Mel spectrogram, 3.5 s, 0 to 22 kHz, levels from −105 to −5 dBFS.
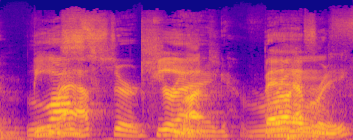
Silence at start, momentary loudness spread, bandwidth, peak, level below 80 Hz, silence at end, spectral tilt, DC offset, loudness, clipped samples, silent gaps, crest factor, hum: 0 s; 14 LU; 18 kHz; -2 dBFS; -42 dBFS; 0 s; -4 dB/octave; under 0.1%; -19 LUFS; under 0.1%; none; 18 dB; none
